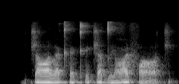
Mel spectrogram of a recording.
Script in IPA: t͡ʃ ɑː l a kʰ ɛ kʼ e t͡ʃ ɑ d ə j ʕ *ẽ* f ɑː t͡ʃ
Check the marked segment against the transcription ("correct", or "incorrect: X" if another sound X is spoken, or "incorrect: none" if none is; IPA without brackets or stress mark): incorrect: e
